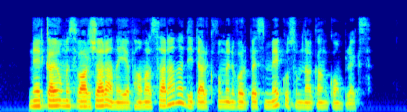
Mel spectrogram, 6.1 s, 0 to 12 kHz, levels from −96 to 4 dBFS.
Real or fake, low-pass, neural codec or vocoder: real; 7.2 kHz; none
